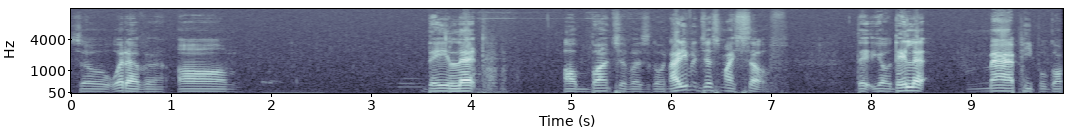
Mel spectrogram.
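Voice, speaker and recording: A young man with a somewhat low voice speaks straight to his viewers in an unscripted vlog. His talk is loose and slangy, full of fillers and restarts. He sounds frank and aggrieved as he airs his complaint. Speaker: vlogger. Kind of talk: casual vlog monologue.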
